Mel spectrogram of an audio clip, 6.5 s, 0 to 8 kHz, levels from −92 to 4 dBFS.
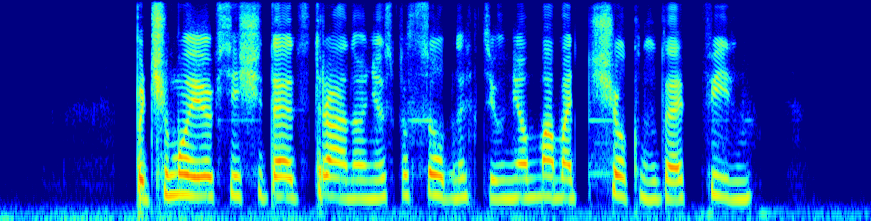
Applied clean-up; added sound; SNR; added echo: neural diffusion model UNIVERSE++.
